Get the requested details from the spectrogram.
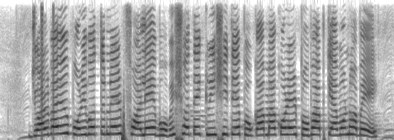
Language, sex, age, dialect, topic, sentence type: Bengali, female, 18-24, Rajbangshi, agriculture, question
